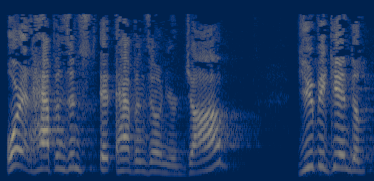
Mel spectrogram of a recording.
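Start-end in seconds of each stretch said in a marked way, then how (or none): none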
